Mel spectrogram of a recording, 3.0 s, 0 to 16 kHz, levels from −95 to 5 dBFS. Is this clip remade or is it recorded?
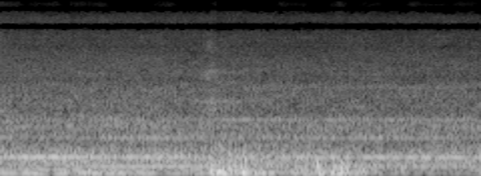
remade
